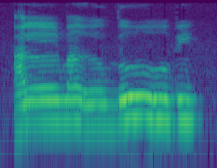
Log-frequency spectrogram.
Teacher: dibaca dua harakat pada huruf du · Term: mad tabi'i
